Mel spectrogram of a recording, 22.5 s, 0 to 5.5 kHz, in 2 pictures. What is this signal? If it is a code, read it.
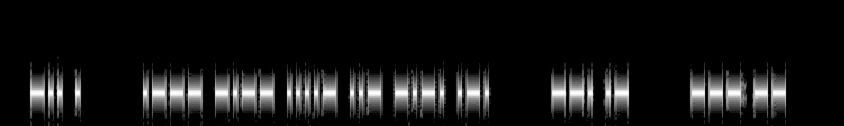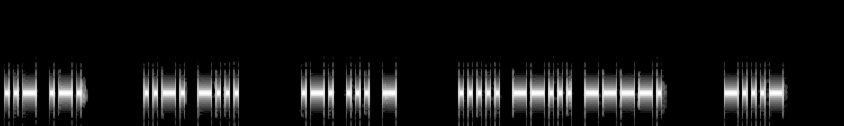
Morse code, heard as a keyed tone, about 20 wpm, 700 Hz. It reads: DE JY4UCR GA OM UR FB RST 579 <BT>
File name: UK MASTER QSOs TRAINING / 20WPM / UK MASTER QSOs 0037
